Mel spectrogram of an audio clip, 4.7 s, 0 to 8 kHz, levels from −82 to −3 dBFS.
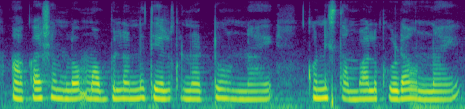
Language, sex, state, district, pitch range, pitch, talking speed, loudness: Telugu, female, Telangana, Hyderabad, 190-205 Hz, 195 Hz, 105 wpm, -14 LUFS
